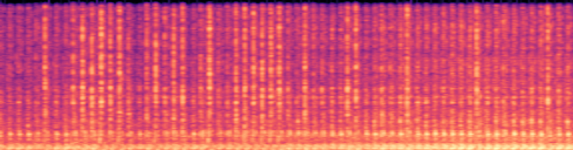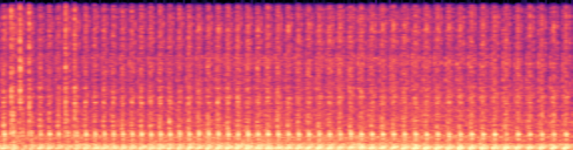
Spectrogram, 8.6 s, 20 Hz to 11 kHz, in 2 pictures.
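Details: 1979 Sian single-cylinder diesel, revived after years sitting (rusted seized injector pump, pitted valves, weak rings), hand-cranked start with compression release: steady, even knock at slow fixed rate, crisp regular firing; healthy start and run.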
